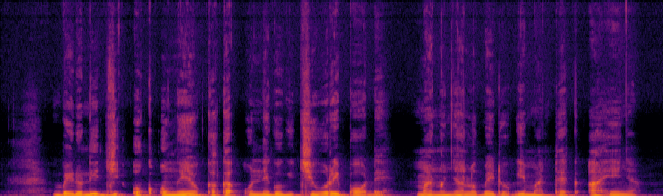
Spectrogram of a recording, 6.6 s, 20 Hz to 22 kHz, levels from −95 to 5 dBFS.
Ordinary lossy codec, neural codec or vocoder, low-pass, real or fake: none; none; none; real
